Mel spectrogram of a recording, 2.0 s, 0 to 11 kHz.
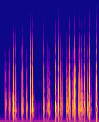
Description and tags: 8 - Revenge of the Plastic bottle
That, plastic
